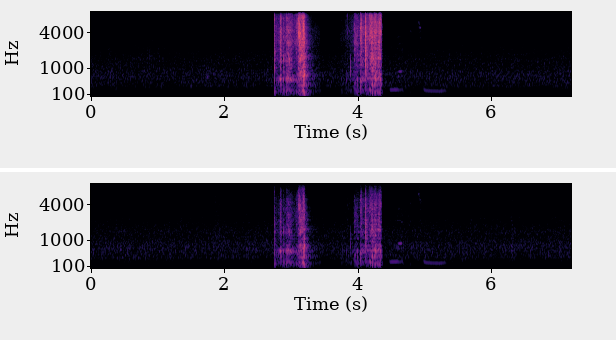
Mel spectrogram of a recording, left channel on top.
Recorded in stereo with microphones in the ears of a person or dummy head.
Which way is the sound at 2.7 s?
40° left (ahead or behind).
